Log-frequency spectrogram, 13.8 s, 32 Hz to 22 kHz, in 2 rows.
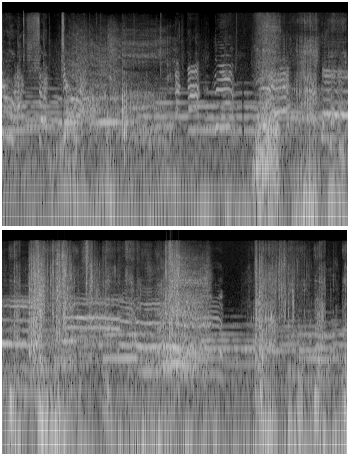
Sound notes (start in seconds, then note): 2.8 screaming; 7.0 flesh tearing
